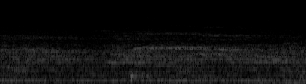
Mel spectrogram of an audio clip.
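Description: Dry-erase marker squeaking faintly on a whiteboard as straight lines are drawn, with a wavering high-pitched squeak around a second in.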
